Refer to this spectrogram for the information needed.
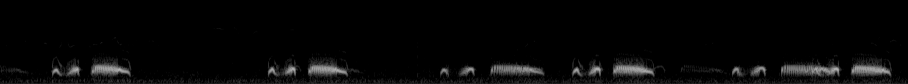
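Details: Spotted dove decoy bird recorded at Đức Cơ, repeating its phrase: two or three quick soft notes leading into a longer, fuller coo, the pattern heard about four times over a faint low background hum.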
